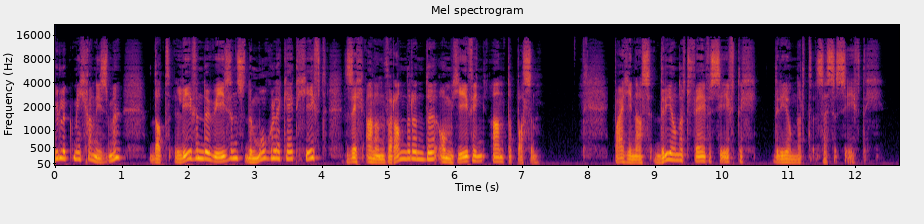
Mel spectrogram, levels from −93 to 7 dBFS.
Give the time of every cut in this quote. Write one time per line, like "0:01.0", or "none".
0:08.3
